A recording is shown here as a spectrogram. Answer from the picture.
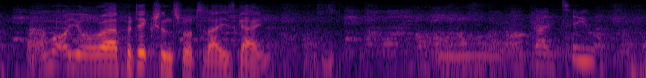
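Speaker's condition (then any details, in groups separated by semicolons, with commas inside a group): No condition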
